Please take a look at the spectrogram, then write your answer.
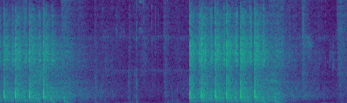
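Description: Two bursts of rapid automatic gunfire in a video game, the second starting after a short pause, loud and close with no voices.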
